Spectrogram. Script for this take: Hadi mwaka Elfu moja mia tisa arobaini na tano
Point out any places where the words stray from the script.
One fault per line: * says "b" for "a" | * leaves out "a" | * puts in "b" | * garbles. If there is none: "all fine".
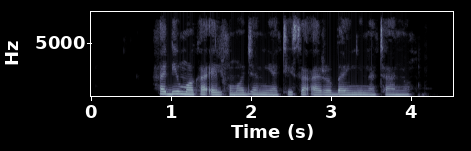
all fine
